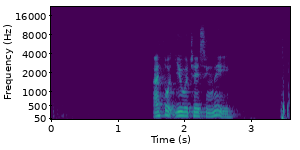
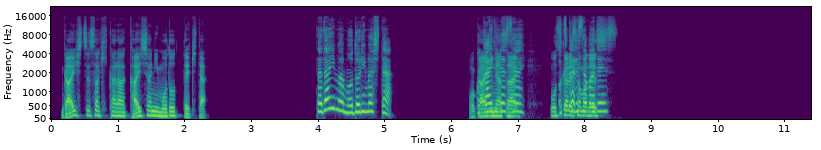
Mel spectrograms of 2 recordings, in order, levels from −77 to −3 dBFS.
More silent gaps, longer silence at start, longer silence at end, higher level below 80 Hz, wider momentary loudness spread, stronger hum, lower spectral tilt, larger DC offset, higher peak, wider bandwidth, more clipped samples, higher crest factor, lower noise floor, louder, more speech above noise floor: neither; first, 1.55 s vs 0.15 s; second, 0 s vs 2.95 s; about the same, -58 dBFS vs -56 dBFS; about the same, 10 LU vs 11 LU; neither; about the same, -6 dB/octave vs -5 dB/octave; neither; second, -18 dBFS vs 0 dBFS; second, 12 kHz vs 16 kHz; neither; about the same, 22 dB vs 20 dB; second, -82 dBFS vs under -90 dBFS; second, -38 LUFS vs -17 LUFS; second, 46 dB vs over 74 dB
